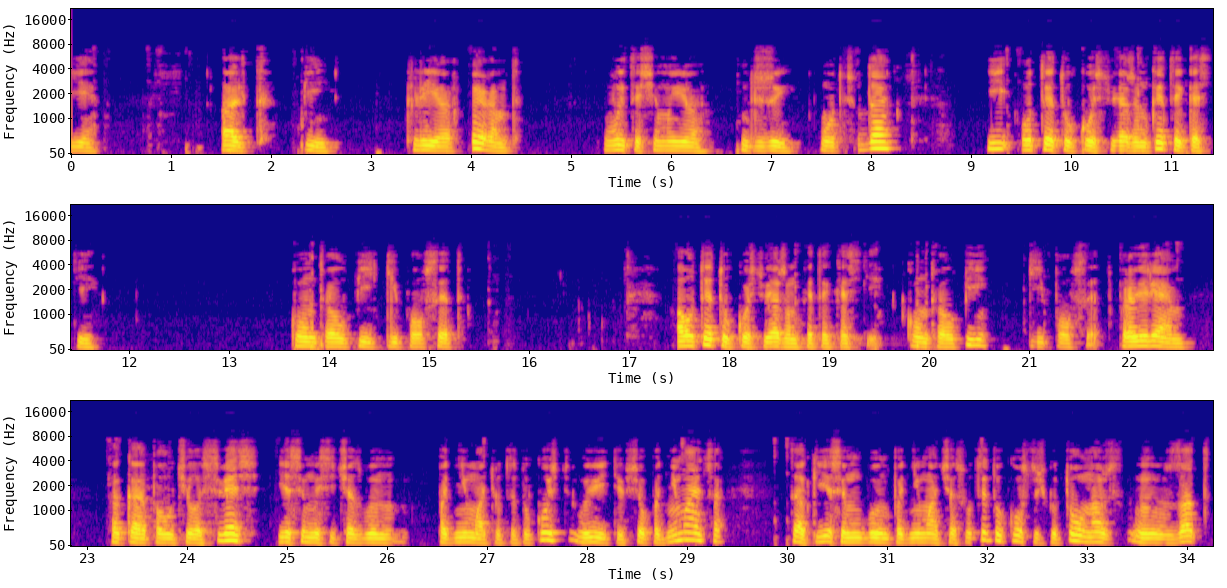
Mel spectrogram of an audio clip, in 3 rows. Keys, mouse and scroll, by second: 0.6 click, 2.1 alt+p, 6.6 g, 9.3 click, 10.4 shift+click, 13.6 ctrl+p, 17.3 click, 18.3 shift+click, 19.8 ctrl+p, 22.2 click, 24.8 click, 25.9 scroll down 2, 26.8 click, 29.9 click.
